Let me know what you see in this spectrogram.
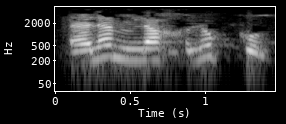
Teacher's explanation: ألم نخلقكم، يعني كأن القاف ليست موجودة، أدغمت القاف في الكاف إدغاما كاملا ذاتا وصفة · Term: الإدغام الكامل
